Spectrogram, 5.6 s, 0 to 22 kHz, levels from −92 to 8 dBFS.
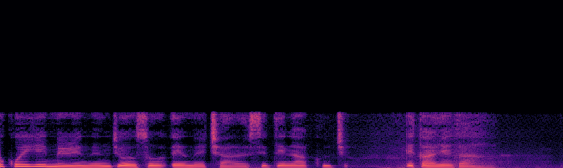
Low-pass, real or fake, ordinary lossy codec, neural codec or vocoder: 7.2 kHz; fake; none; codec, 16 kHz, 0.5 kbps, FunCodec, trained on Chinese and English, 25 frames a second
